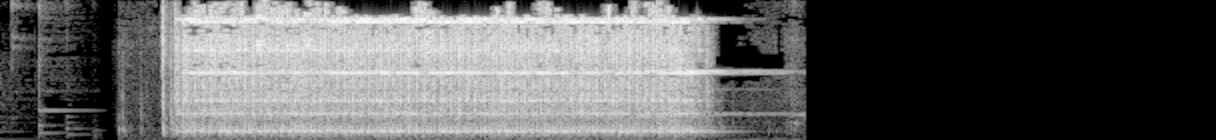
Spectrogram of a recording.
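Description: Loud timer alarm ringing steadily for about three seconds, starting about a second in and then cutting off: the signal that the countdown has run out.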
